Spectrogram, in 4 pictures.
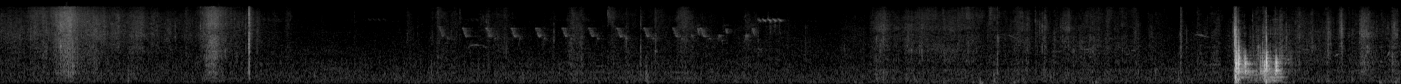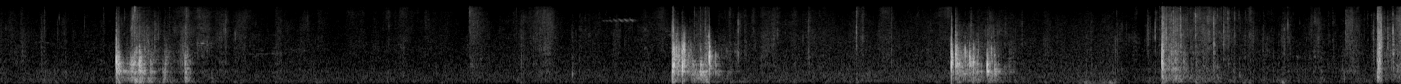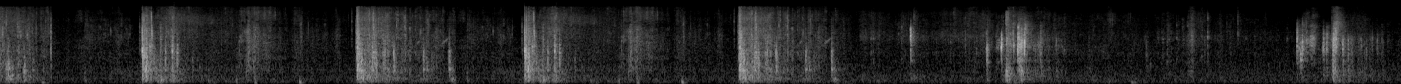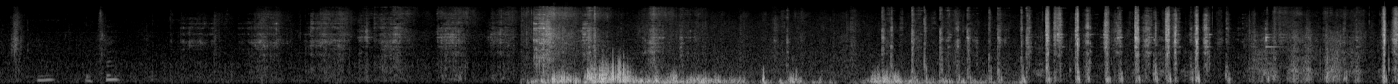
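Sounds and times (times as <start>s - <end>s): hand tool strikes with scraping: 50.8s - 56.0s.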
